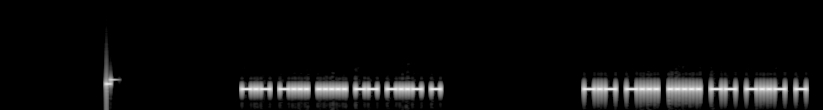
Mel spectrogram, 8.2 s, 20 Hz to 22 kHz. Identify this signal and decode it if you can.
Morse code, heard as a keyed tone, about 34 wpm, 700 Hz. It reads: KB5MXT KB5MXT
